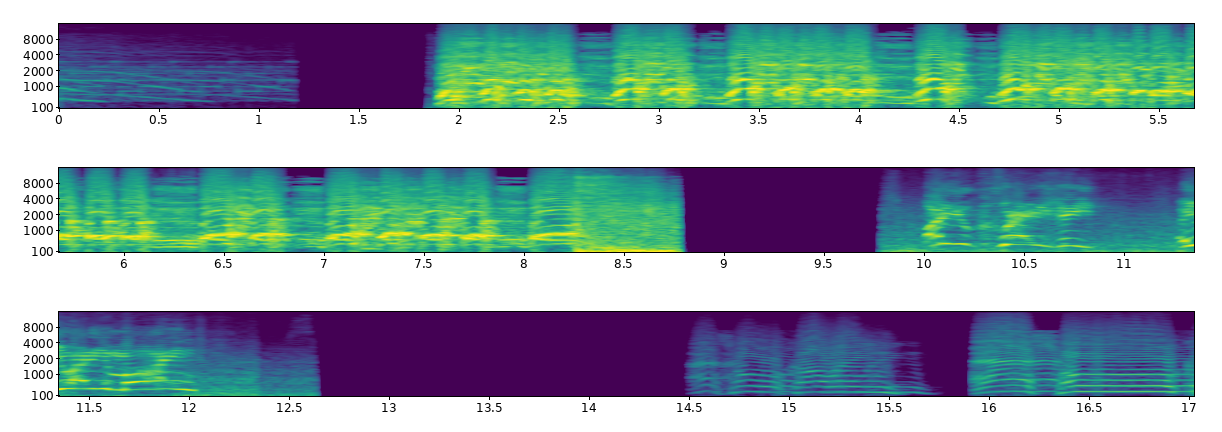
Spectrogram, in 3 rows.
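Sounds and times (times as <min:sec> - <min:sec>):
distorted cackling laughter: 0:01.9 - 0:08.3.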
